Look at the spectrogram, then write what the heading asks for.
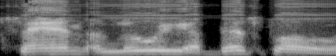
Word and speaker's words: San Luis Obispo: 6 & 7 2019 San Luis Obispo and the reason I know how to say this because I live there it is utopia a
